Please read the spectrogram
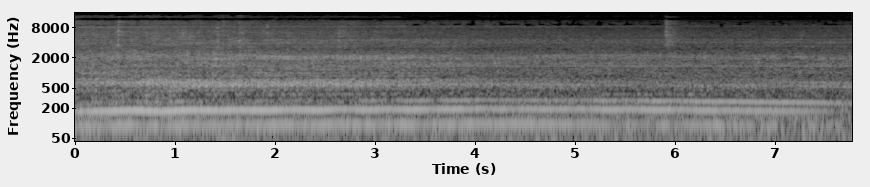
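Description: Heavy diesel engine running steadily under load, a deep even drone with a fainter tone that slowly falls in pitch over the last few seconds.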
